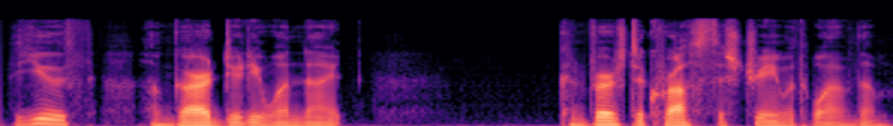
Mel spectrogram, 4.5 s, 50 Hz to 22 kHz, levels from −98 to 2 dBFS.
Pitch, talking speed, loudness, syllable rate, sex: 95 Hz, 200 wpm, -21 LUFS, 6.7 syllables/s, male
